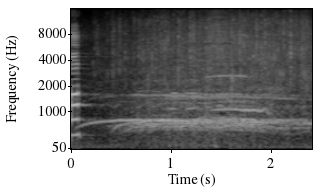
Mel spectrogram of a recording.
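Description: Outdoor audience applauding and cheering in response to a thank-you, swelling after a moment and easing off near the end, with a faint held tone underneath.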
